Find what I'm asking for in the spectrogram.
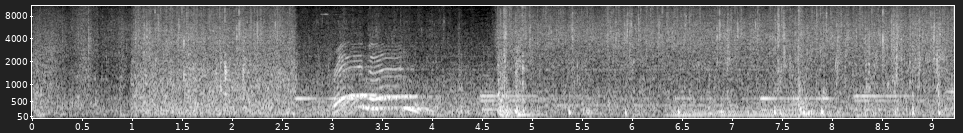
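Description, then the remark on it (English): Steady rain pours down in a dense, hissing wash that fills the whole scene, with a man shouting briefly over it and other voices faintly heard under the downpour. “It's raining.”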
